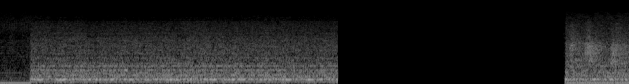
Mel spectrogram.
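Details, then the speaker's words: Whirlpool dryer after an object was removed from the blower housing and the blower cover reinstalled: a steady whooshing hum with no knocking or rattling, which is normal operation. "That was the way that you remove an object from the blower housing. And this is the way that the dryer should sound now."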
